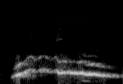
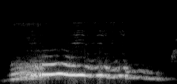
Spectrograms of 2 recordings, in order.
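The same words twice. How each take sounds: First: High-pitched ghostly woo; Mama Ghost wail. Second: Big, loud ghostly woo; Papa Ghost wail. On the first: Mama Ghost haunts the house, high wail. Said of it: "Mama Ghost would go". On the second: Papa Ghost haunts the house, loud wail. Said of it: "Papa Ghost would go". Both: Retold or imitated.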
